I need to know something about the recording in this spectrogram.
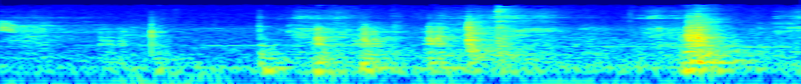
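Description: Silicone spatula stirring and scraping thick strawberry puree in a metal saucepan, giving irregular soft scrapes and knocks, with a louder clunk about three and a half seconds in.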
